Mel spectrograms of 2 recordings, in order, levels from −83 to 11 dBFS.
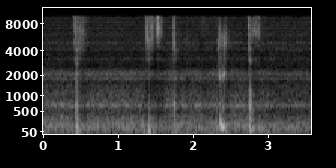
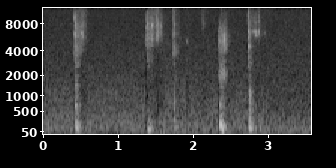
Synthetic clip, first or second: first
